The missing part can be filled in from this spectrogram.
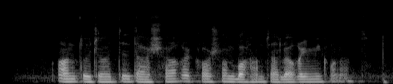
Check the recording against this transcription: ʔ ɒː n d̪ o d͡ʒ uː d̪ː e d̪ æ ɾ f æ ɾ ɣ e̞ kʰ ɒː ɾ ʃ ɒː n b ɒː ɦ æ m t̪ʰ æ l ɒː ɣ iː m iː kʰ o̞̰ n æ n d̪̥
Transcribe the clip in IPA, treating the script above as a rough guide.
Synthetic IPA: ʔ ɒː n d̪ o d͡ʒ ɒː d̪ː e d̪ æ ɾ ʃ æ ɾ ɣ e̞ kʰ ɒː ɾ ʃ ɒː n b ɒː ɦ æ m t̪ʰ æ l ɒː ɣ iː m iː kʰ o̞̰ n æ n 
